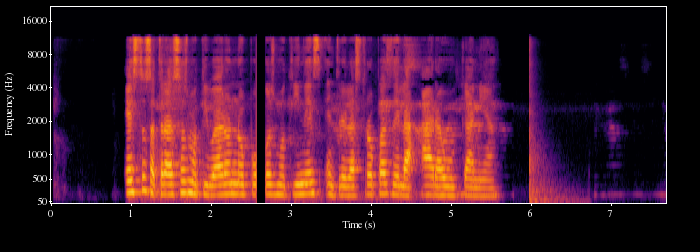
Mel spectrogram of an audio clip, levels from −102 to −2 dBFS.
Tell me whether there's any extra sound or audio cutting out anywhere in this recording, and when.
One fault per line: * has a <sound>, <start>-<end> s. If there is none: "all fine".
* has a dropout, 2.6-2.7 s
* has a thud, 6.0-6.8 s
